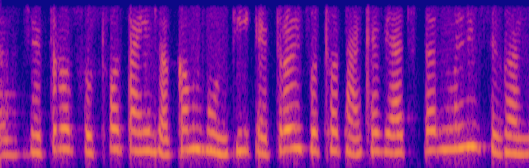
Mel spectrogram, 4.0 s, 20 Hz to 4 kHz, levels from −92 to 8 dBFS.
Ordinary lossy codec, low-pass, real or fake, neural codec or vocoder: none; 3.6 kHz; real; none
